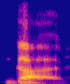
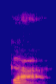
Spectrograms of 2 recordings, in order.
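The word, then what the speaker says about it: גד: Also, if you heard me read it in the Hebrew, you heard me say God. And that's actually how you pronounce the tribe of Gad in Hebrew. You pronounce it God.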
